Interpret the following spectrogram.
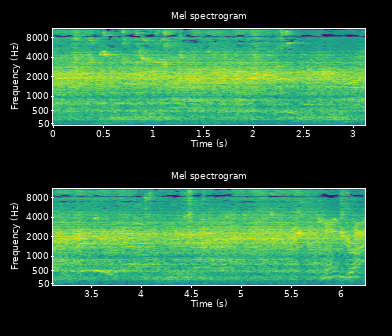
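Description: Basketball game broadcast heard through a TV speaker: steady arena crowd noise with the ball being dribbled and sneakers on the court.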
